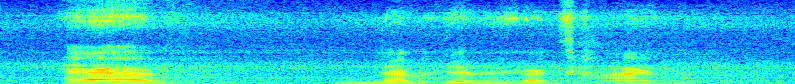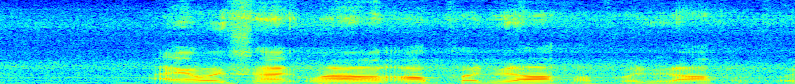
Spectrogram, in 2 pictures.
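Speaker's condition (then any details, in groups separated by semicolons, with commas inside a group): Parkinson's; speech impediment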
